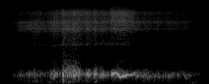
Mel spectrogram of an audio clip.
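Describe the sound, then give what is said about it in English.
A hissing, wheezy inhale drawn through a tongue curled inward like a taco, one long, quiet, airy breath of about two seconds. “Turn your tongue inward. And you're going to inhale through the tongue with the edges turned in.”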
